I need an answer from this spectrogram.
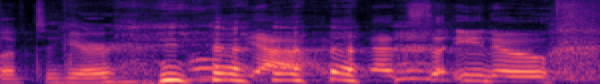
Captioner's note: laughing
